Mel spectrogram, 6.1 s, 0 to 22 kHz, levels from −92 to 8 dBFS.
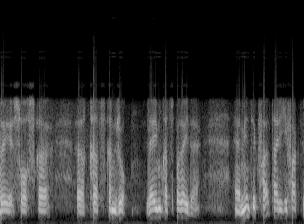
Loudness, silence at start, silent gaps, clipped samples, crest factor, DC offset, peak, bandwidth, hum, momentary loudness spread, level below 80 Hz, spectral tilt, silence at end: -24 LUFS; 0 s; none; under 0.1%; 14 dB; under 0.1%; -10 dBFS; 5 kHz; none; 18 LU; -70 dBFS; -7.5 dB/octave; 0 s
